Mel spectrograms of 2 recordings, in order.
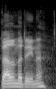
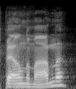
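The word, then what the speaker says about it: Benalmádena: Ballamerdina. Yeah, that's how everyone says it, but Balmedina. apparently that's wrong. Apparently it's Belnamadina.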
